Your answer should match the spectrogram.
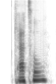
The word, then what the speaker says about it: Cathal: Is it Cathal? C-A-T-H-A-L? Cathal? Cathal? – Cathal.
